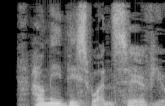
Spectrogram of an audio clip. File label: male serve you; khajiit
